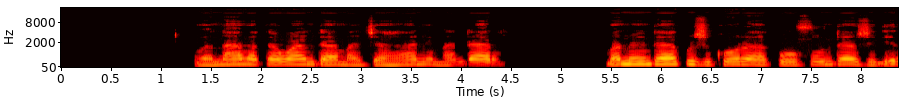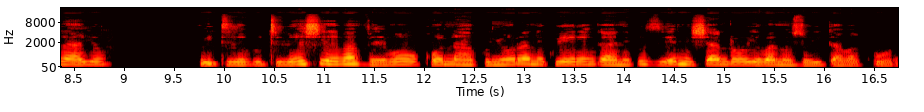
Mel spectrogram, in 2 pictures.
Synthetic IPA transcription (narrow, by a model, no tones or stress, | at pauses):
ʋanaʋakawandamad͡ʒaɦanem̤andaːɾa | ʋano̞endakuʐiko̞ɾakufundaʐeɗe̞̰ɾajo̞ | kuitirekutiʋe̞ʃe̞ʋab͡ve̞ʋo̞ko̞nakuɲo̞ɾane̞kue̞ɾe̞ŋɡane̞kuzijemiʃando̞je̞ʋano̞zo̞itaʋakuːra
